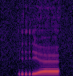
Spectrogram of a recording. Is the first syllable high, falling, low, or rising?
high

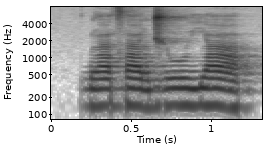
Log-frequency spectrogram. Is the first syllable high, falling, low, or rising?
low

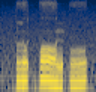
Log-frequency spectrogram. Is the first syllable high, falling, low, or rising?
rising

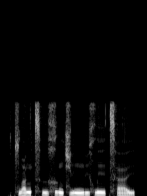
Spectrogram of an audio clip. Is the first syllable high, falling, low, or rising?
rising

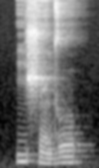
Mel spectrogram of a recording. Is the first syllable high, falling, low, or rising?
high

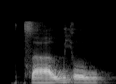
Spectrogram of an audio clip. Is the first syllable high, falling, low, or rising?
rising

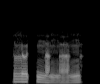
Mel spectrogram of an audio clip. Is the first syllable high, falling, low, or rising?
high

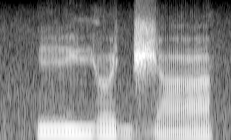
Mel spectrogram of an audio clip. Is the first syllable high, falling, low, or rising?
high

